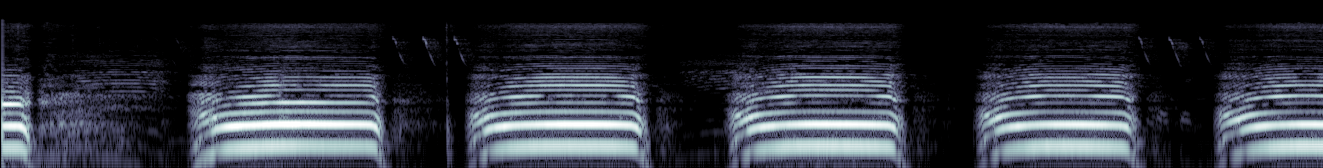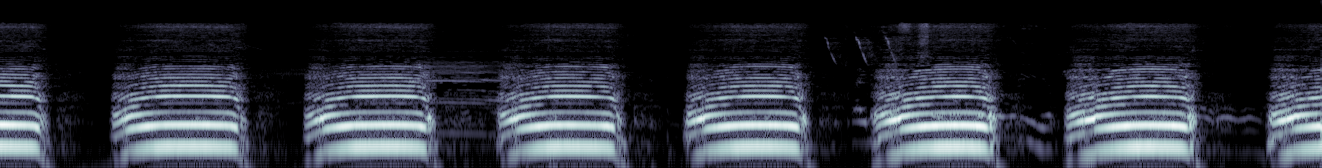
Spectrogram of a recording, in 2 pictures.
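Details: Female cow in rural Rwanda greeting the morning at sunrise with a rhythmic series of about eleven loud, steady, harmonic moos, each roughly a second long, spaced by short silences.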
